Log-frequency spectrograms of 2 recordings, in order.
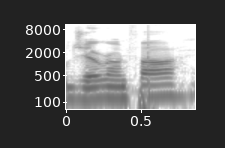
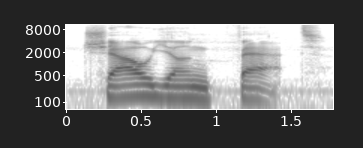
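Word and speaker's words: Chow Yun-fat: runfa uh you know what most people call Joe runfa in America no tell me Chow young fat oh that's his name that's how you pronounce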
